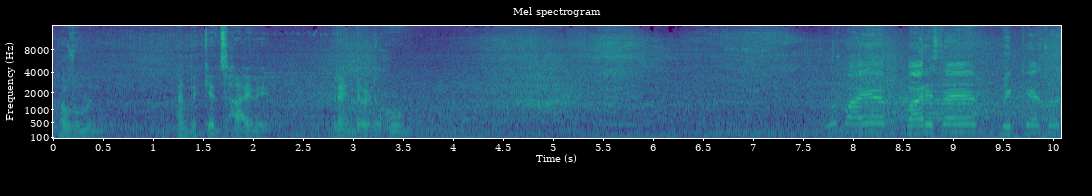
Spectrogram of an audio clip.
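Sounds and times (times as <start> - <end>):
tyre and road noise: 0.0 - 10.0
vehicle engine humming: 0.0 - 10.0.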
